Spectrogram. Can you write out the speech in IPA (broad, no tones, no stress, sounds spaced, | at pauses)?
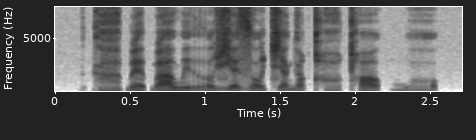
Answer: k a̤ ɓ ɛ ɓ a w ɪ r ɔ ʑ ɛ z ɔ t͡ɕ a ɡ ɛ qʰ ɔ̤ qʰ ɔ | b ɔ̤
